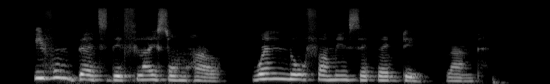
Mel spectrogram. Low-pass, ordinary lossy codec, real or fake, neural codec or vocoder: 14.4 kHz; none; fake; codec, 32 kHz, 1.9 kbps, SNAC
